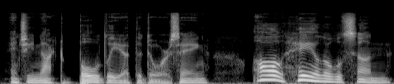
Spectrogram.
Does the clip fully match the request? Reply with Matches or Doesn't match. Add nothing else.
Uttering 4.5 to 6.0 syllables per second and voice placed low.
Doesn't match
